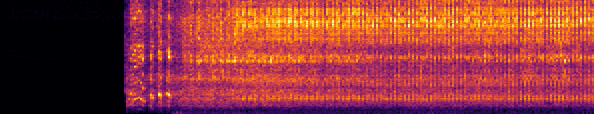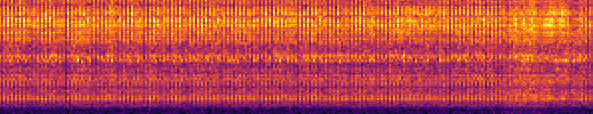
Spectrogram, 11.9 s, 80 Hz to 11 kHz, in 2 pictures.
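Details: 2017 Tiger Explorer: a dry metallic clatter rides over the idle right after the engine fires, cam chain rattle that lasts until the tensioner takes up the slack.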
